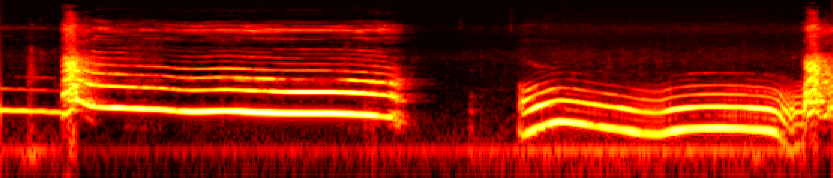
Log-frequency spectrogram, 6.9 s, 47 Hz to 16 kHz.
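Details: Young female wolfdog about six to seven months old, filmed in 2013 while playing rough, gives two long harmonic howls, the first steady and level, the second wavering, with a short pause between and faint background music.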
